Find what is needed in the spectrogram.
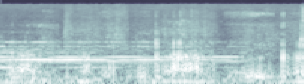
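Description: A cat purring under soft ambient music of long held notes.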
